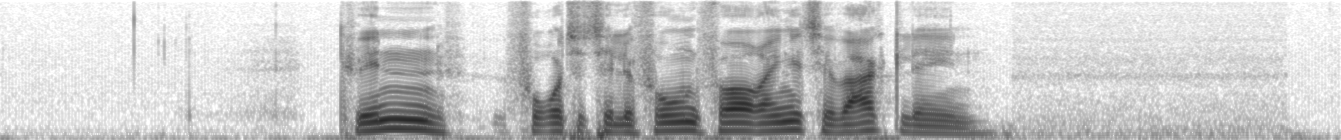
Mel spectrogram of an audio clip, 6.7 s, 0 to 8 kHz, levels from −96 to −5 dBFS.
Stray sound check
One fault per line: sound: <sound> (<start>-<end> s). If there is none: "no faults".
no faults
